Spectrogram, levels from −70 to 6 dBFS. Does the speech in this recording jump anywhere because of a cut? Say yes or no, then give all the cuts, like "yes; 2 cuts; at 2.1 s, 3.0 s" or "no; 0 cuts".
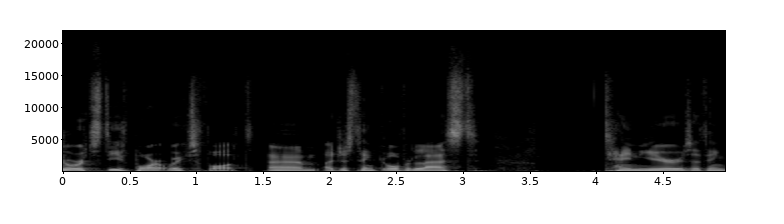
no; 0 cuts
